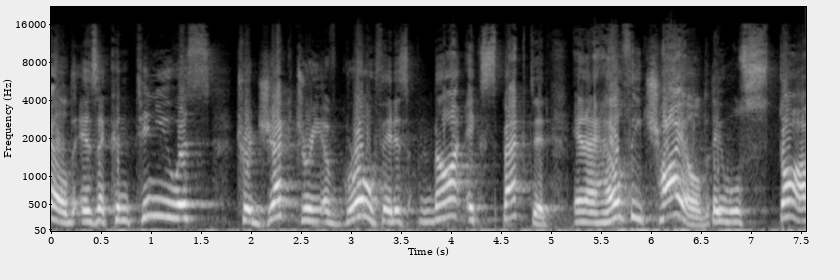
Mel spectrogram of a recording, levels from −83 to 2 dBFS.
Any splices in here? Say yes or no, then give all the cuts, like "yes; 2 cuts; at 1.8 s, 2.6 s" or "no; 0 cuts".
yes; 1 cut; at 6.6 s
